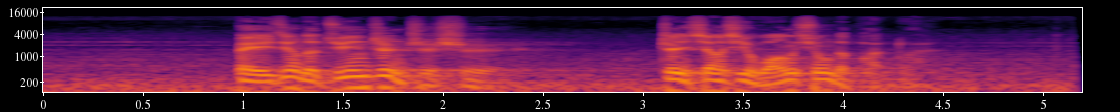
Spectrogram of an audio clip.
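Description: A man speaks in a firm, measured voice.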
